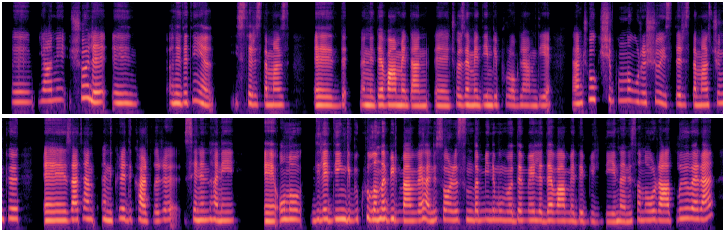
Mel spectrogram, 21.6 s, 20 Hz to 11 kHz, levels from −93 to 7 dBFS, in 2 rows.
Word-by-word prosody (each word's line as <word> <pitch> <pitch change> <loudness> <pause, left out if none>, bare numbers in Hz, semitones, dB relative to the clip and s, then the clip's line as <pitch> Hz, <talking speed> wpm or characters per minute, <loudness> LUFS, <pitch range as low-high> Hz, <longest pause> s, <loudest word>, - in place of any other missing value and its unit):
Eee, 280 0 -6
yani, 310 +2 -5
şöyle, 305 -8 +2
iii, 255 -2 -3 0.4
hani, 255 -1 +1
dedin 265 +4 -5
ya 240 -9 0 0.3
ister 245 0 -5
istemez, 215 -1 -2 0.4
eee, 205 -1 +2
de - - -8 0.2
hani, 210 -2 +1
devam 215 -1 +5
eden, 195 0 +1
eee, 195 -1 -2
çözemediğin 205 0 -1
bir 210 - -6
problem 205 -1 -7
diye. 205 0 -5 0.3
Yani, 245 +1 0
çoğu 350 +5 -1
kişi 335 -2 -9
bununla 315 0 -7
uğraşıyor 280 -1 -6
ister 230 0 -4
istemez. 215 -1 -2
Çünkü, 260 +2 -1 0.4
eee, 225 0 +5
zaten, 245 +2 +4
hani, 240 -3 +1
kredi 245 +1 -2
kartları 215 +3 +1
senin, 235 +2 -1
hani, 225 -1 0 0.4
eee, 205 0 +5
onu 245 +1 +1 0.2
dilediğin 255 +1 +3
gibi 240 +1 -4
kullanabilmen 240 -4 +4
ve, 225 - +3
hani, 225 -3 +2
sonrasında 235 -1 -1
minimum 235 0 -5
ödeme 225 +1 -1
ile 220 -2 -3
devam 215 -1 +4
edebildiğin, 200 -1 -6
hani, 200 0 -2
sana 230 0 -6
o 235 0 -3
rahatlığı 225 +5 +3
veren 260 +4 +5
230 Hz, 145 wpm, -22 LUFS, 215-255 Hz, 0.4 s, devam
